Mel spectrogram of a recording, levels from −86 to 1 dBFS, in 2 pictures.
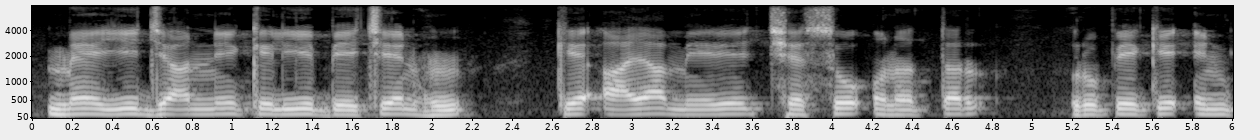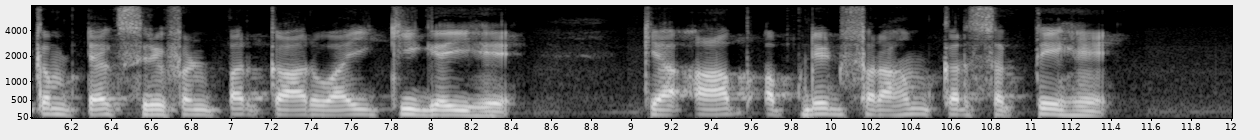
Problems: none marked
